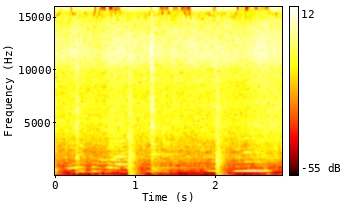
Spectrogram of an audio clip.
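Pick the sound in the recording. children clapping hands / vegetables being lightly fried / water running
vegetables being lightly fried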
